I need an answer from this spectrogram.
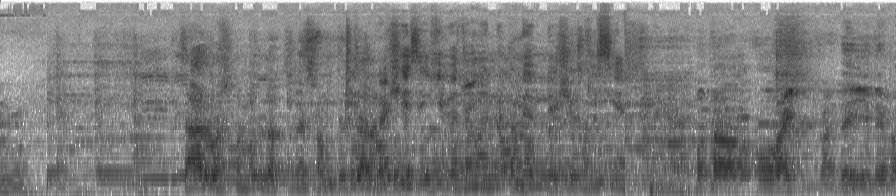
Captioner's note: speaking in sherpa language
